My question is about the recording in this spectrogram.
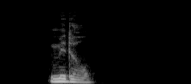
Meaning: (noun) 1. A centre, midpoint 2. The part between the beginning and the end 3. The middle stump 4. The central part of a human body; the waist 5. The middle voice
- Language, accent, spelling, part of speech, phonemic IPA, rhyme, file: English, Australia, middle, noun / adjective / verb, /ˈmɪdəl/, -ɪdəl, En-au-middle.ogg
